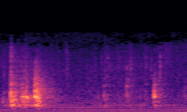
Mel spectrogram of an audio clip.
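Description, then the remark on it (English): The drawers of a chest of drawers being pulled open and rummaged through as a room is searched: two loud wooden clunks and scrapes at the start, then a few softer knocks and one sharper bump, with no voices. “You take that chest of drawers, and I'll pull the bed apart.”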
